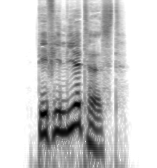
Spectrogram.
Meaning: inflection of defilieren: 1. second-person singular preterite 2. second-person singular subjunctive II
- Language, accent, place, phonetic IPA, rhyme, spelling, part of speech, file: German, Germany, Berlin, [defiˈliːɐ̯təst], -iːɐ̯təst, defiliertest, verb, De-defiliertest.ogg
